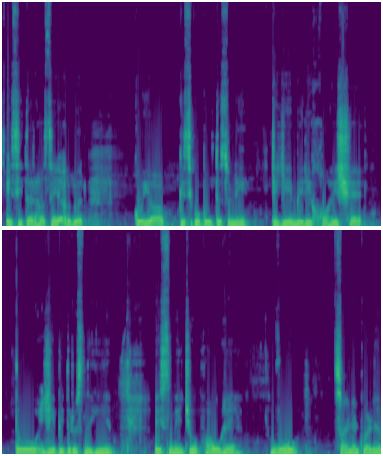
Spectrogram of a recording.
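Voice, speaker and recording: A teacher giving a pronunciation lesson for a video channel, explaining carefully and repeating each word slowly. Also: mid-range voice, vocal fry, dark tone, husky. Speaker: Urdu language teacher.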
